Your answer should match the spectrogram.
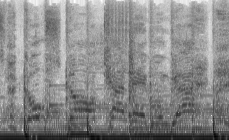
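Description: Background pop music with a steady drum beat over a deep bass line.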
